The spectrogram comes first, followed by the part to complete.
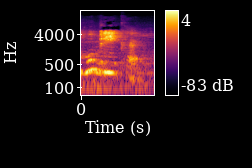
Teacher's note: A sílaba tônica ali é o bri, não é o ru. Então eu não posso falar rúbrica.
